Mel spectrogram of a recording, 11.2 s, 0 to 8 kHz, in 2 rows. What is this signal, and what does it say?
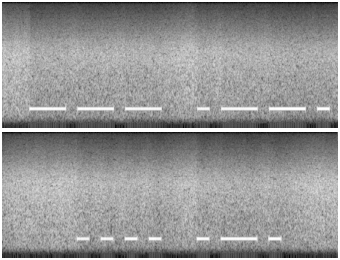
Morse code, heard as a keyed tone, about 6 wpm, 470 Hz, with radio static. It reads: OP HR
